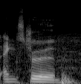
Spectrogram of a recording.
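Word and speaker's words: Ångström: Angstrom with an umlout. So, it's Angstrom. Get get our pronunciation right.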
